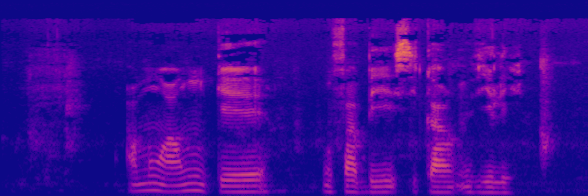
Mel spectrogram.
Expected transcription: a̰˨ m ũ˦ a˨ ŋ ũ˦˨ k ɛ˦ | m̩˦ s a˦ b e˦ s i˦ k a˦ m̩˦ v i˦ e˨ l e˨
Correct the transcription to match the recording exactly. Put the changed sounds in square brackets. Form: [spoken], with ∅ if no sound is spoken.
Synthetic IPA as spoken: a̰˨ m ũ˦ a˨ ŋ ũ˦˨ k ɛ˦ | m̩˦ [f] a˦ b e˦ s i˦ k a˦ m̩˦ v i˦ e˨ l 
